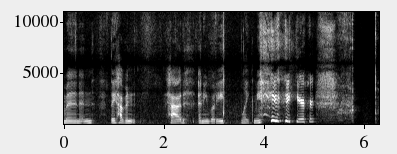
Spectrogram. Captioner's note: laughs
